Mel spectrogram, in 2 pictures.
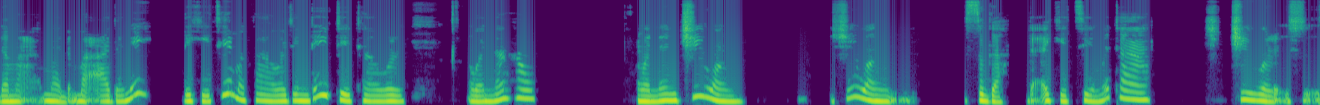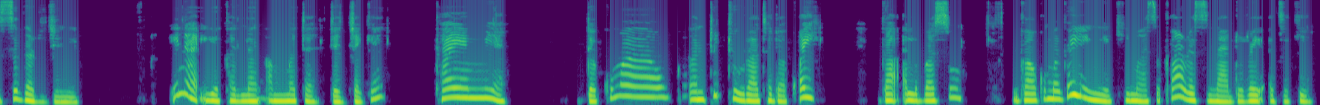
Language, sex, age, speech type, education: Hausa, female, 15-29, spontaneous, tertiary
